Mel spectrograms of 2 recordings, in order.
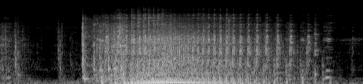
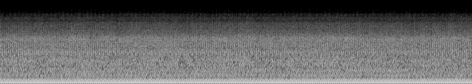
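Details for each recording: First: Newer Briggs & Stratton push mower that had water inside, with fresh-smelling gas and dark oil. Fires on carb spray, chugs roughly, then sputters and dies as the spray burns off. Fuel starvation from water in the carburettor; carb to be removed. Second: Newer Briggs & Stratton push mower that had water inside, running after priming with gas and a dirty air filter. Single cylinder with a fast, even beat for six seconds, then shut off and coasting down. Normal running.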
